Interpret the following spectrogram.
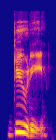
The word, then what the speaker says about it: duty: the American pronunciation of Duty I actually say a flap T here which I teach as a quick D sound I think that's a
